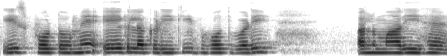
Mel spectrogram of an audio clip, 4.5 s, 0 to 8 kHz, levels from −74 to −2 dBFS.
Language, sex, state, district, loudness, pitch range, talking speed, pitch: Hindi, female, Uttar Pradesh, Shamli, -17 LUFS, 200-215 Hz, 135 wpm, 205 Hz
